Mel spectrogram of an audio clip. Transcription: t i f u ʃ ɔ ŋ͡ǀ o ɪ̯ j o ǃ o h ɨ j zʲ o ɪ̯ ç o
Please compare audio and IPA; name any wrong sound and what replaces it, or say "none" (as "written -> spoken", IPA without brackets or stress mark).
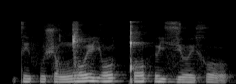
ç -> x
